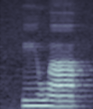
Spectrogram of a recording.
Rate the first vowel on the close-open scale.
close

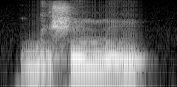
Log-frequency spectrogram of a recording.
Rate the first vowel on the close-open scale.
close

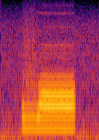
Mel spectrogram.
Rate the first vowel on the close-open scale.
mid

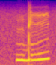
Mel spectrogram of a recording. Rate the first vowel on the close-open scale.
close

